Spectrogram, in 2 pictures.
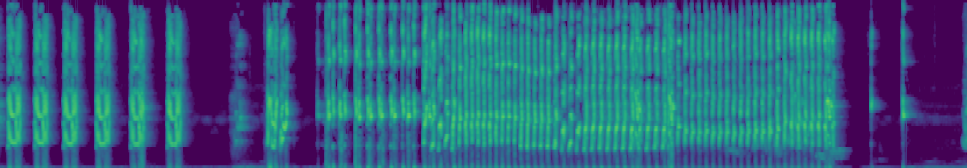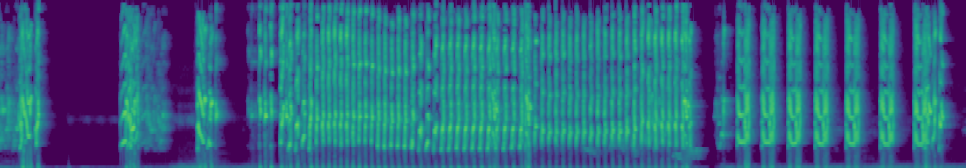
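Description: Blue masked lovebird calling: sharp separate chirps about three a second (ngetik), then a long rapid chattering trill (ngekek) of about seven seconds, a few chirps, a second trill of similar length, and separate chirps again near the end.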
